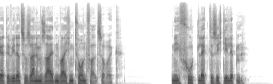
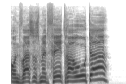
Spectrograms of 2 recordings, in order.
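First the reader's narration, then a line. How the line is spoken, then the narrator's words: Thundering baron. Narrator (German): donnerte der Baron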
